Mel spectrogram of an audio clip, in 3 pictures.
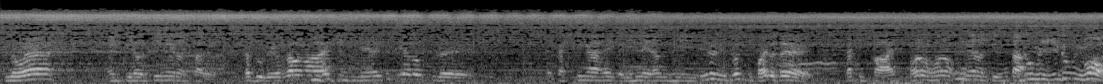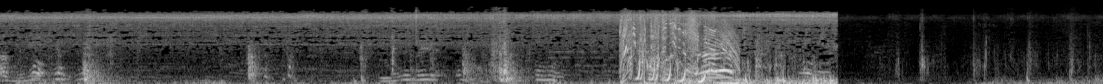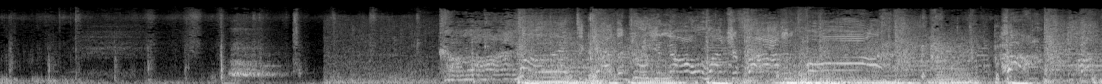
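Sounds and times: steady high hiss: 0.0 - 19.6
footsteps running up concrete stairs: 20.0 - 25.3.

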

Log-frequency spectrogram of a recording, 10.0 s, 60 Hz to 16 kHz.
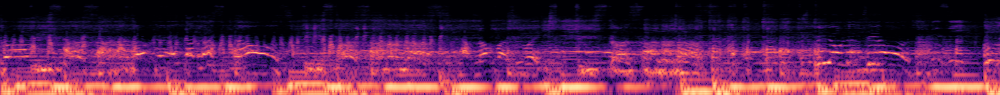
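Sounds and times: deep stepping bass line: 0.0 - 5.9
loud hip hop music: 0.0 - 10.0
person rapping: 0.0 - 10.0.

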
